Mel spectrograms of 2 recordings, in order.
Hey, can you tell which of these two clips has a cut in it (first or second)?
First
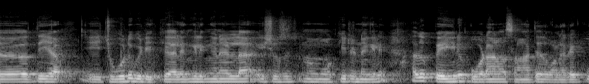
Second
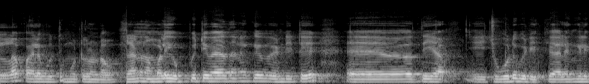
second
